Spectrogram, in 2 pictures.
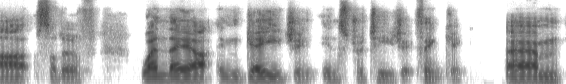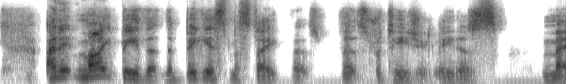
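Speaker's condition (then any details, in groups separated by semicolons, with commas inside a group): No condition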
